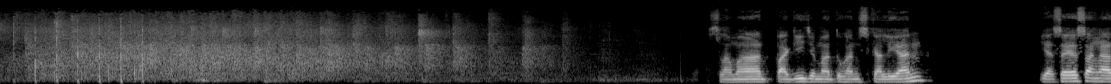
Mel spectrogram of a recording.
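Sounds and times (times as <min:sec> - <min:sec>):
audience applause: 0:00.0 - 0:06.0
speech: 0:07.2 - 0:09.4, 0:10.4 - 0:11.0.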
